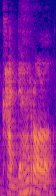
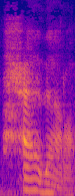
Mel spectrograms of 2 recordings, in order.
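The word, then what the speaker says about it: حَضَرَ: Tapi bacanya jangan kadarol, tapi hadharol, tipis ya, pakai h. Hadharol. Kadar airnya, kadar oksigennya sebesar apa sih kadarnya? Kadar ini adalah suatu ya kadar gitu. Tapi bacanya itu jangan kadar, tapi hadar, pakai h, bil ha laisa bil kaf.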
